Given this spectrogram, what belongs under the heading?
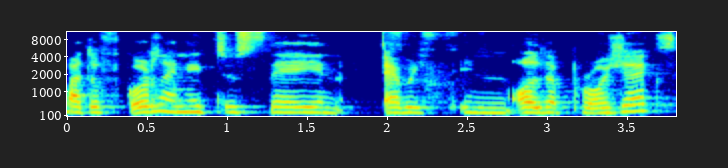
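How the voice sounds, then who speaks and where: A woman's voice with a Catalan accent. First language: Spanish or Catalan. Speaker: design studio founder. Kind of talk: interview. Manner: halting.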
